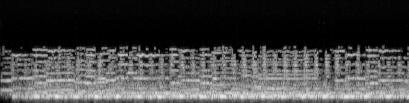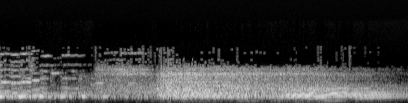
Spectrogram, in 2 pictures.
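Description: A bus's large engine idles with a steady low drone and whining harmonics as it arrives at a station, then the pitch shifts and a loud hiss of air brakes or doors follows as the bus settles, with no voices.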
